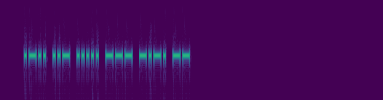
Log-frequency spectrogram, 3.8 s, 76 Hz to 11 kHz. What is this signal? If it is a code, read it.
Morse code, heard as a keyed tone, about 52 wpm, 700 Hz. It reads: LU5OCM
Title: DXCC-100 Call Signs - 6 Characters - Repeated 2x - 50wpm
